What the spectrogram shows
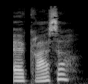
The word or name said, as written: aggressor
